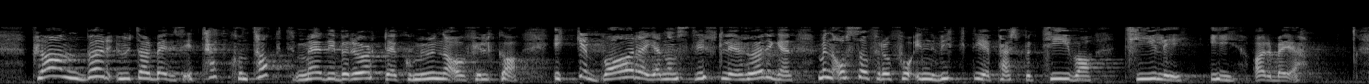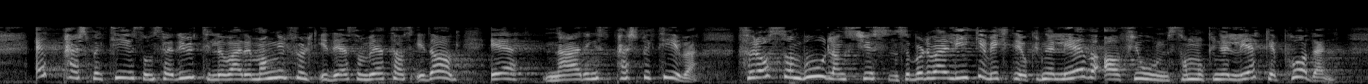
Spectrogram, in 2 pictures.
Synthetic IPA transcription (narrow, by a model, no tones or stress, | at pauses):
pʰlɑːnn̩bœɾʉːt̪ɑɾbæɪd̪əsɪt̪ʰɛt̪ːkʰʊnt̪ʰɑkt̪mɛd̪ɪbəɾøːʈəkʰʊmʉːnəɔʋfʏlkɑʔɪkːəbɑːɾəjɛnːɔmskɾɪft̪əlɪəɦøːɾɪŋəɾmɛnɔsɔfɔɾɔfoːʔɪnːʋɪkt̪ɪəpʰæʂpɛk̚t̪ʰiːʋɑt̪ʰiːlɪɪʔɑɾbæɪə̰ | ɛt̪pʰæʂpɛk̚t̪ʰiːʋsɔmseːɾʉːt̪ʰːɪlɔʋæːɾəmɑŋːəlfʉlt̪ɪd̪ɛsɔmʋeːt̪ʰɑːsɪd̪ɑːɡɛ | næːɾɪŋspʰæʂpɛk̚t̪ʰiːʋə̰ | fɔɾɔsːɔmbuːlɑŋsçʏst̪n̩sɔbʉɖɛʋæːɾəliːkəʋɪkt̪ɪɔkʰʉnːəleːʋəʔɑʋfjuːɳ̩sɔmːɔkʰʉnːəleːkəpʰɔd̪ɛn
